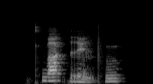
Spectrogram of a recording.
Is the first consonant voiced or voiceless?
voiceless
